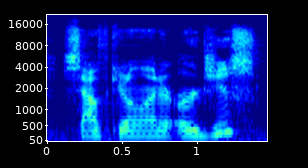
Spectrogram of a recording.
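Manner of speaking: plain reading voice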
